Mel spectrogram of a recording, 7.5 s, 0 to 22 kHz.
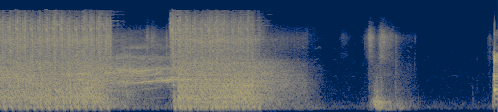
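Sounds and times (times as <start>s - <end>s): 
long dense bursts of rapid gunfire: 0.0s - 2.0s, 2.6s - 4.6s.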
